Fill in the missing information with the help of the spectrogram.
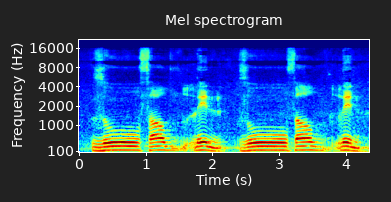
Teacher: zunya jangan ditahan, zunya 2 harokat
